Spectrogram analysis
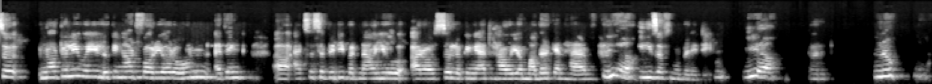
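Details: Adult woman speaking; typical speech.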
